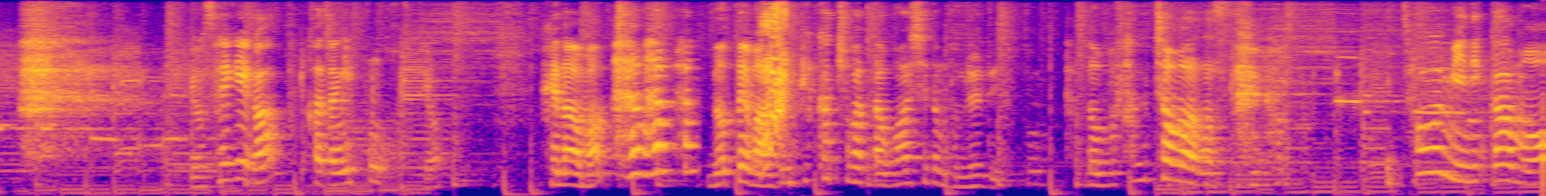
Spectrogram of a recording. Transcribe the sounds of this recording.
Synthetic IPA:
a | osʰe̞ɡe̞ɡakad͡ʑaŋip͈ɯnɡʌk͈atʰe̞jo | kenama | mʌt͈e̞maɕʰinpʰikʰat͡ɕʰuɡat̚t͈aɡohaɕʰinɯnpundɯɭdoit̚k͈onʌmusʰaŋt͡ɕʰʌmɦaɡas͈ʌjo | t͡ɕʰʌɯmiɲik͈amwʌ

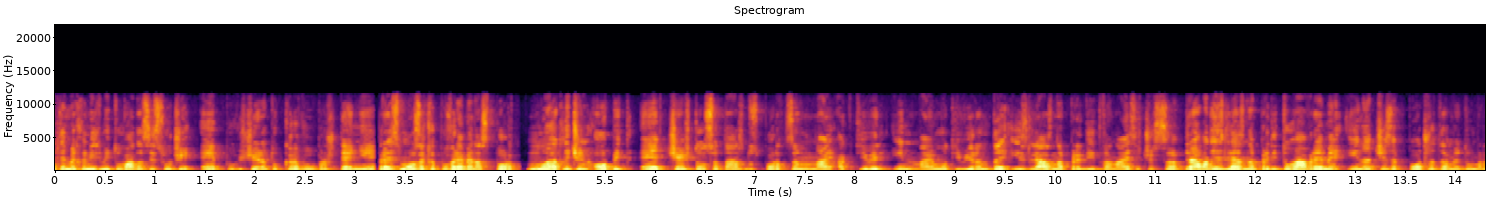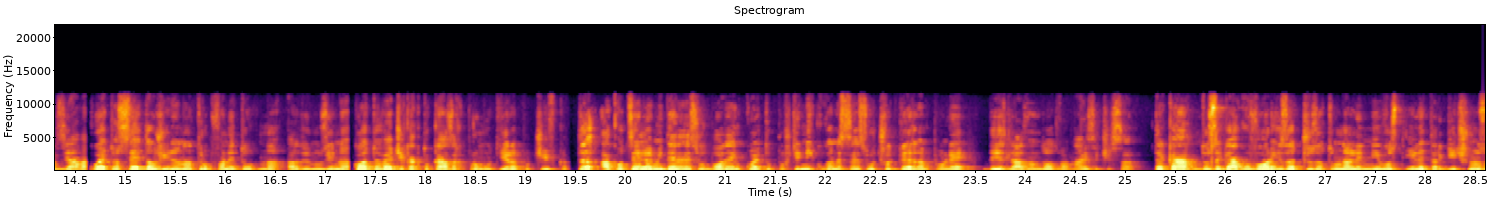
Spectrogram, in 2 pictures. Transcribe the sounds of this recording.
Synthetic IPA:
nit̪ɛmɛxɐnizmit̪ovad̪ɐsɛslˠut͡ʃiɛpoviʃɛnot̪okɾəvoːbɾɐʃt̪ɛniɛpɾɛsmɔzəkəpovɾɛmɛnɐspɔɾt̪mɔjət̪lit͡ʃɛnɔpit̪ɛt͡ʃɛʃt̪ɔsət̪ansd̪ospɔɾt̪sɤmnajʔɐkt̪ivɛninajmot̪iviɾənd̪ɐʔizlʲaznəpɾɛd̪id̪vɐnajsɛt͡ʃɛsɤt̪ɾʲabvəd̪ɐizlʲɛznəpɾɛd̪it̪ovavɾɛmɛʔinət͡ʃɛzɐpɔt͡ʃvəd̪ɐmɛd̪omɾɐzʲjavəkoɛt̪osɛd̪ɐlˠʒinɐnɐt̪ɾupvɐnɛt̪onɐɐd̪ɛnozinəkɔɛt̪ovɛt͡ʃɛkakt̪okazəxpɾomot̪iɾəpot͡ʃifkət̪t̪əʔɐkot̪sɛlʲɐmid̪ɛjnɛsvobɔd̪ɛnkoɛt̪opot͡ʃt̪inikoɡənɛsɛslˠut͡ʃvəɡlɛd̪ɐmponɛd̪ɐizlʲaznɐd̪od̪vɐ̰na̰jsɛt͡ʃɐsə̰ | t̪ɐkad̪osɛɡaɡovɔɾixzɐt͡ʃust̪vot̪onɐlɛnivost̪ilɛt̪ɐɾɡit͡ʃnost̪

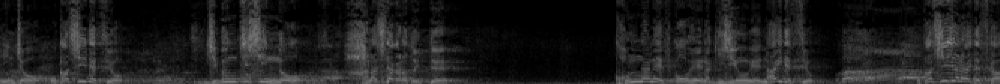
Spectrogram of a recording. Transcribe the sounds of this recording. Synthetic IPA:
ĩɲ̟t͡ɕo̞ːkaɕiːd̪e̞sɨjo̞ | d͡ʑibɯ̟̃ɲ̟d͡ʑiɕĩnːo̞hanaɕid̪akaɾat̪oit̪ːe̞ | kʰõ̞nːane̞ɸɯ̟̥ko̞ːɦe̞ːnaɡʲiʑiɯ̃e̞ːnaid̪e̞sɨjo̞̰ | okaɕiːʑanaid̪e̞sɨ̥ka

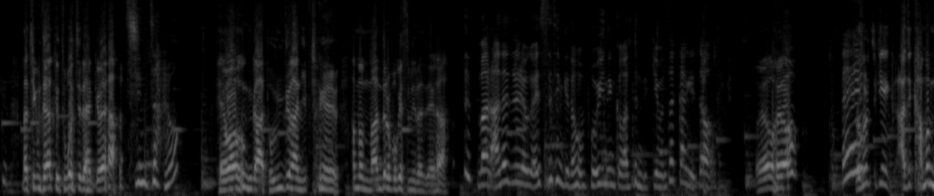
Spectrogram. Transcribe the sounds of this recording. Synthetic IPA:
nat͡ɕiɡɯmt̬e̞ɦak͈otubʌnt͡ɕ͈ee̞ɦak͈jojat͡ɕint͡ɕ͈ajo | te̞waɡonɡatondɯŋɦanip̚t͡ɕ͈aŋɯɭhambʌnmandɯɾʌboɡe̞s͈ɯmɲidat͡ɕeɡamaɾane̞d͡ʑuʎːʌɡais͈ɯdʰinɡenʌmupoinɯnɡʌk͈atʰɯnːɯk͈imɯnt͡ɕʰak͈aɡid͡ʑo | ʌjowʌjo | neʌsʰʌɭt͈ikʰia̰d͡ʑik͈̚amɯn

